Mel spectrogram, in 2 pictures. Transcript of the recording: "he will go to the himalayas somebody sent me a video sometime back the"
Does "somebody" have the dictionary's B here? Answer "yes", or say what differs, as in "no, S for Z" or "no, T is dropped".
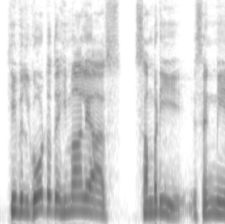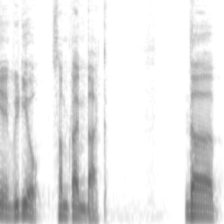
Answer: yes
